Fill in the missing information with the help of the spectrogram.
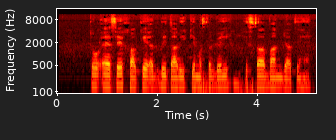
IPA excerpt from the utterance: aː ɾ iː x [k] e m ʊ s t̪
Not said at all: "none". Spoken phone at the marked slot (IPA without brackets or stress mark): k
